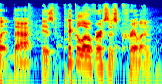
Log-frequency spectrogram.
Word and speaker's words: Kuririn: The second fight, if you could even call it that, is Piccolo versus Krillin, or Kuririn if you're going with the Japanese pronunciation.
